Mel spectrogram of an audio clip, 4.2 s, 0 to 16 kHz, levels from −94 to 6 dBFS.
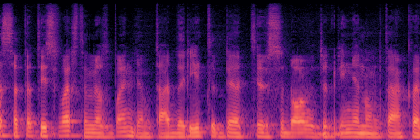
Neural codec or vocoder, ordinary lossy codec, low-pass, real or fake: codec, 44.1 kHz, 2.6 kbps, DAC; AAC, 96 kbps; 14.4 kHz; fake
